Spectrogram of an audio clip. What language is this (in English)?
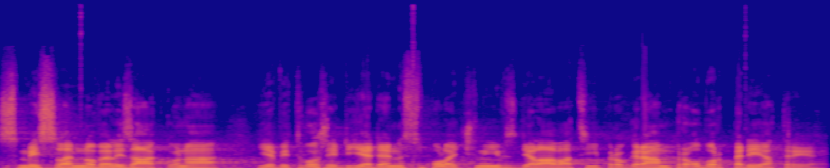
Czech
